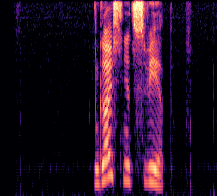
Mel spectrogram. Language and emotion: Russian, neutral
